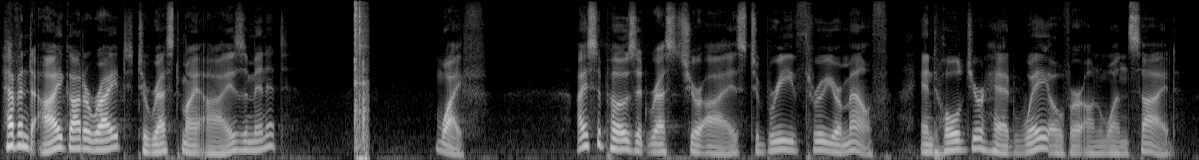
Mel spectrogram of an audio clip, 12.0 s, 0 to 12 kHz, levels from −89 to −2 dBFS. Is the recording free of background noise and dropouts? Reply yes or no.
no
